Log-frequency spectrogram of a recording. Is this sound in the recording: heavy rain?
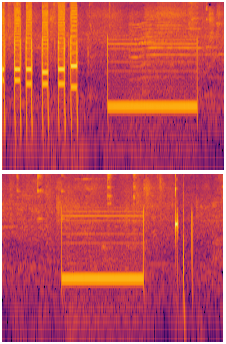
no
